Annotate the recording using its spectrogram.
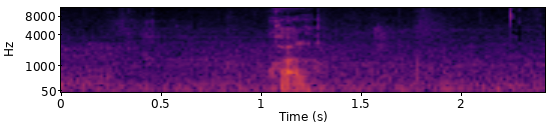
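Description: A young man answers briefly nearby.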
